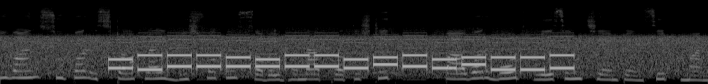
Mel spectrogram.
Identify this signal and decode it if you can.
DTMF, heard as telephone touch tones, dialled by machine, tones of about 240 ms, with phone line noise and speech in Nepali. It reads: 4399879940940226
